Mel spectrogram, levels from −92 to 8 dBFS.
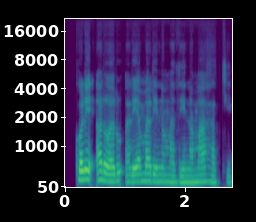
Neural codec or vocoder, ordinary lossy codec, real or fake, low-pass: codec, 44.1 kHz, 2.6 kbps, SNAC; none; fake; none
